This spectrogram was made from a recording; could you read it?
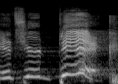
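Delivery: very high-pitched yelled outburst. Telling a crowd what you wanted to yell at an old lady: pretend screaming at someone. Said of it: "I wanted to just scream at her".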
